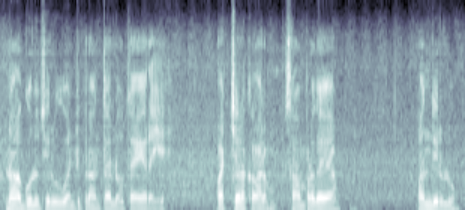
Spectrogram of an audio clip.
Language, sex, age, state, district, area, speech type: Telugu, male, 18-30, Telangana, Nagarkurnool, urban, spontaneous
